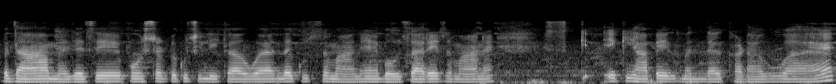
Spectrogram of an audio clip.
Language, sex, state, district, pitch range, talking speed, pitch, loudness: Hindi, male, Chandigarh, Chandigarh, 125-135 Hz, 170 wpm, 130 Hz, -20 LUFS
